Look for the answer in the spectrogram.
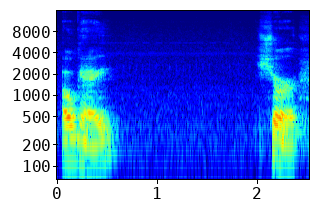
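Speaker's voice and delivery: stunned, halting agreement, long pauses; mildly dazed, faltering reply; deer in headlights. Acted. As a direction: trail into a bewildered yes. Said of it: "just kind of like deer in the headlights".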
